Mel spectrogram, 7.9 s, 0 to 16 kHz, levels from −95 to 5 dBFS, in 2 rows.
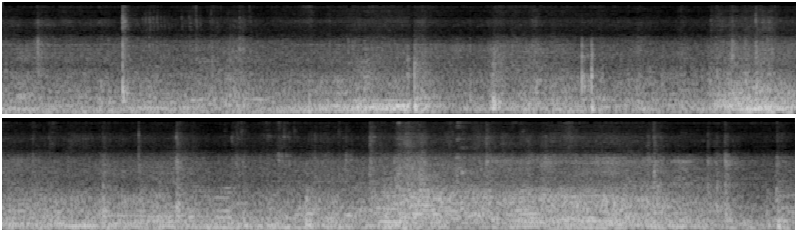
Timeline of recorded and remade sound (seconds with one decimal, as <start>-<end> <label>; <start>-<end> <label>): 0.0-0.7 remade; 0.7-1.4 recorded; 1.4-3.1 remade; 3.1-6.7 recorded; 6.7-7.2 remade; 7.2-7.9 recorded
